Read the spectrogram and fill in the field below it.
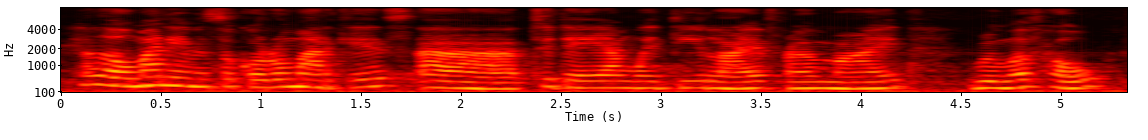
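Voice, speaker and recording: Audible room echo and noticeable background noise accompany this woman's speech. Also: moderate pace. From New Mexico, US (born in Mexico). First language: Spanish. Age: 40s. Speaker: motivational video maker. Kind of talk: personal testimony, live video. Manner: halting, many fillers.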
